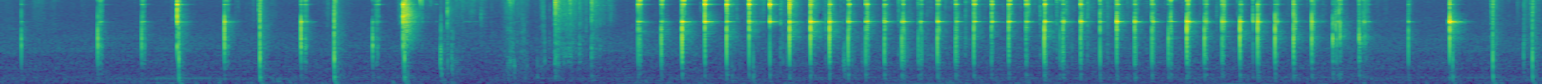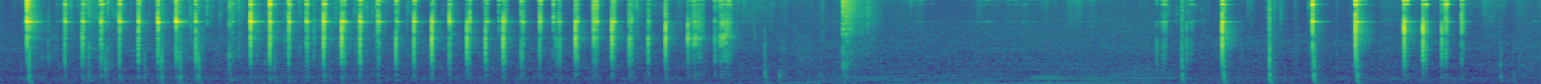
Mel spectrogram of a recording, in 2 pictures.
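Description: A small stone abrader worked along the edge of an obsidian biface: a rapid run of sharp, glassy clicks, about four or five a second, as tiny flakes crush off the edge. The edge is being ground and prepared as platforms before the next flakes are struck. The clicks come scattered at first, stop for a few seconds near the end, then start again.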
